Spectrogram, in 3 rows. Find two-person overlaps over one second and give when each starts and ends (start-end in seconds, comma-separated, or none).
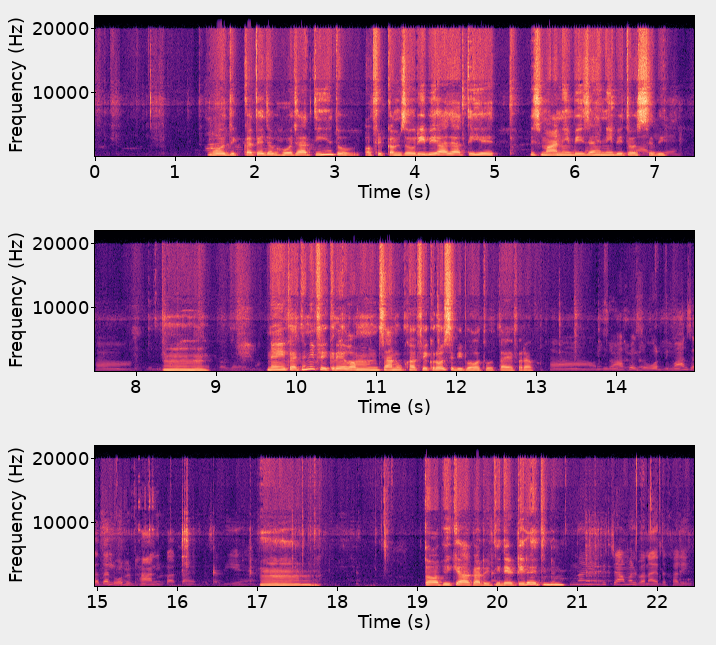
5.6-7.1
